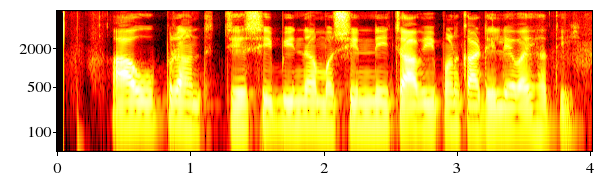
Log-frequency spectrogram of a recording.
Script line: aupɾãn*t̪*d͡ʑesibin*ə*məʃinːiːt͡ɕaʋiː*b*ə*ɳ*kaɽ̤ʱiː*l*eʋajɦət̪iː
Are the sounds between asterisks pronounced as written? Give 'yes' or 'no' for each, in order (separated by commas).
yes, no, no, yes, yes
